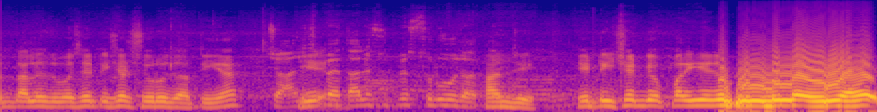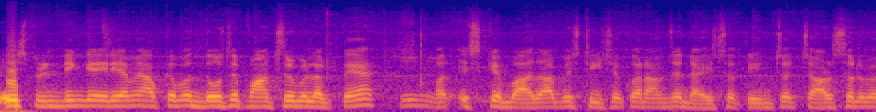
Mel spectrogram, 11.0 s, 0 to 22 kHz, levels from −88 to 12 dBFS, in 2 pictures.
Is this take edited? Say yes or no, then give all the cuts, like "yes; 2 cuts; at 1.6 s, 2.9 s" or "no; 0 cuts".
no; 0 cuts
